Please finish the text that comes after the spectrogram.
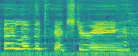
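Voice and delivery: high, slow swoon; awed delight. Real, not acted. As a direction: coo over it in delight. Admiring the knife.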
